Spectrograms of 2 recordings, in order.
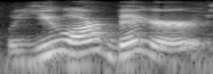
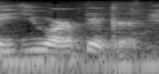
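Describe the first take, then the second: First: High, loud, lively mom's reply; in character. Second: Said in the usual way. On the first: Shown as a demonstration. Teacher shows a fluent reader voicing mom, in character. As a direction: act it out with "are" lifted. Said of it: "if you really wanna be in character". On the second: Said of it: "that's fine if you say".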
